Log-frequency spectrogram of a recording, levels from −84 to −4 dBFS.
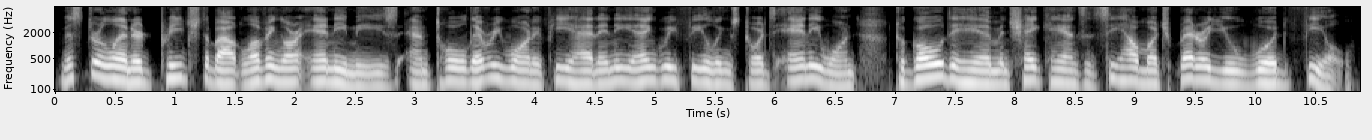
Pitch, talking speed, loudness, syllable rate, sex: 145 Hz, 190 wpm, -17 LUFS, 5.0 syllables/s, male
